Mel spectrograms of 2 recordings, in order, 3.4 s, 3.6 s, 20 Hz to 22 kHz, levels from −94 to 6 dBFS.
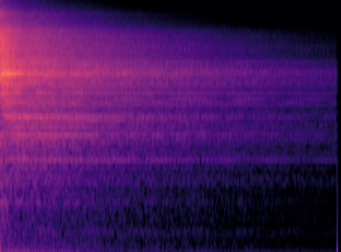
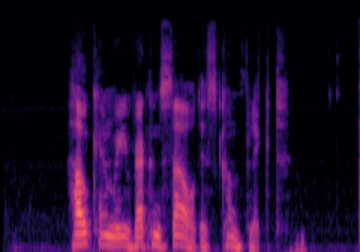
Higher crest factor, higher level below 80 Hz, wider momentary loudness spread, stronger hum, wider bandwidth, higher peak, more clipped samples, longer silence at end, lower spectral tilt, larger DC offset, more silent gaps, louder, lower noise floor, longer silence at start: about the same, 22 dB vs 26 dB; second, -72 dBFS vs -64 dBFS; first, 25 LU vs 19 LU; neither; first, over 20 kHz vs 15.5 kHz; first, -6 dBFS vs -10 dBFS; neither; first, 1.3 s vs 0.55 s; second, 5.5 dB/octave vs -5.5 dB/octave; neither; neither; first, -24 LUFS vs -32 LUFS; second, -57 dBFS vs -71 dBFS; second, 0 s vs 0.7 s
